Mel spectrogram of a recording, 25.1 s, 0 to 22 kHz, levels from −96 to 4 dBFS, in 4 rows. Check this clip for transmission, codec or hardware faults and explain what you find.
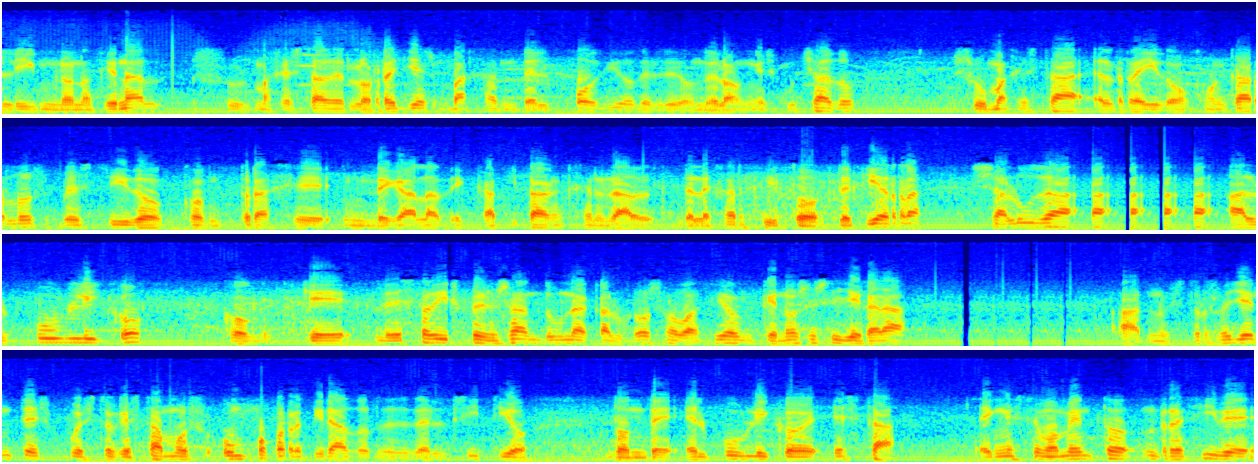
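Two stretches of the clip skip like a CD stuck on one turn, at 11.71 to 12.39 s and again at 17.34 to 18.01 s. A scratch on the disc knocks the laser back one track at the same point on each rotation, so a fragment of about 169 ms replays four times in each stretch, with a brief mute at every jump. The result is a fast, evenly spaced stutter before playback moves on.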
